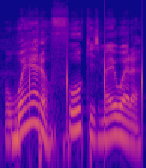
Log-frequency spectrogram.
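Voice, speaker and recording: A man's voice: medium pitch, sing-song, measured pace. A young man chatting casually in a slangy, joking way. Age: young adult. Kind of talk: casual chat. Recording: very noisy recording with clicks.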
